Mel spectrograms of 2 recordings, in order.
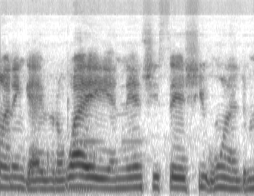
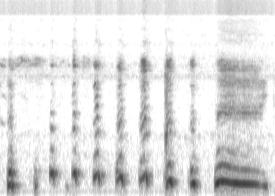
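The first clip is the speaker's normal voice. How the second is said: long, high, tapering laugh; real laugh; 6 semitones higher, 3 dB quieter than usual. Real, not acted. Host laughing at own diaper warning to viewers, long high laugh. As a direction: run of high giggles, falling away. Joking that viewers will wet themselves.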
